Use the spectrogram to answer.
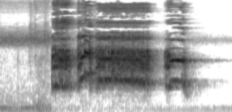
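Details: Crow of a white junglefowl, loud and raspy, in three parts: a clipped first syllable, a drawn-out steady central phrase, and a short final note with a thin fading tail, preceded by faint low rumble.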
